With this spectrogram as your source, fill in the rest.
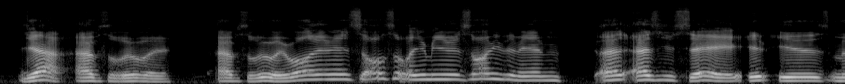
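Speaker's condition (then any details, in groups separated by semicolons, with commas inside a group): Congenital muscular dystrophy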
